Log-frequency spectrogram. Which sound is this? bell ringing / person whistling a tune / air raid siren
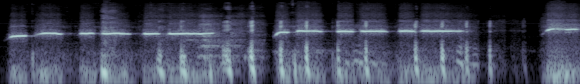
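person whistling a tune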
